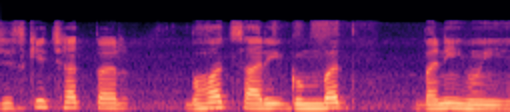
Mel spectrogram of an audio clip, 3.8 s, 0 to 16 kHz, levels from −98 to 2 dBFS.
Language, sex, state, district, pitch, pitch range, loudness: Hindi, male, Uttar Pradesh, Lucknow, 155 Hz, 145-170 Hz, -18 LUFS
